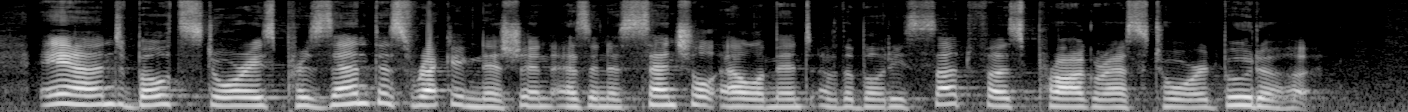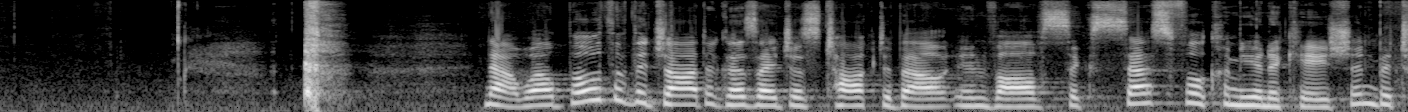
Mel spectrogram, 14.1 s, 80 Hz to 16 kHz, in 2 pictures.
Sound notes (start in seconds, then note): 8.5 coughs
